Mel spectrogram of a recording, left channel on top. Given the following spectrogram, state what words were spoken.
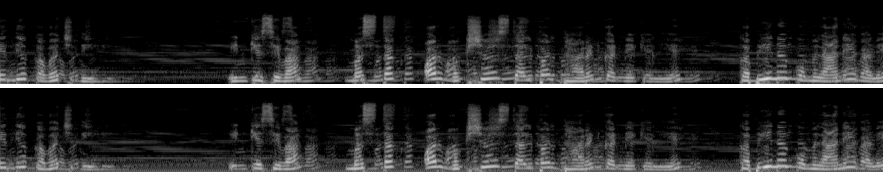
कवच दी। इनके सिवा मस्तक और वक्षस्थल पर धारण करने के लिए कभी न कुमलाने वाले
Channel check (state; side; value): noise; right; hum, 22 dB below the sound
